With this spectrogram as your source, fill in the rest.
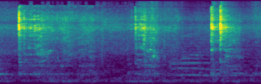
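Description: Potato and papaya chunks being stir-fried with spices for a vegetarian dalna, with soft continuous sizzling and three sharp scraping bursts of a spatula against the pan.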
